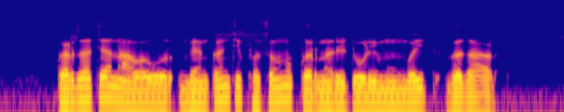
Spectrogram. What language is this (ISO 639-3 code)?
mar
